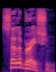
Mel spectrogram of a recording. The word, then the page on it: celebration: anglais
